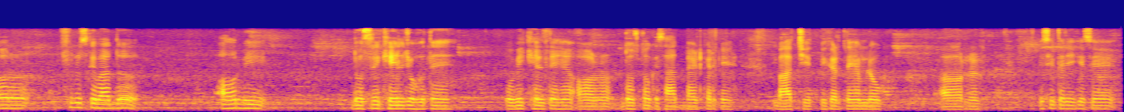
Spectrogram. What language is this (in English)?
Urdu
